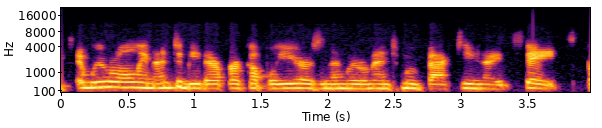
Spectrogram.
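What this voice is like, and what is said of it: Mid-Atlantic, non-British accent. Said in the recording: “I have this weird non-British accent ... I call it mid-Atlantic.”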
